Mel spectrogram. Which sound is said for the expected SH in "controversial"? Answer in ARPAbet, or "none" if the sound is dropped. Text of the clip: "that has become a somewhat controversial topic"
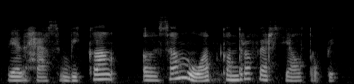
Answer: S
